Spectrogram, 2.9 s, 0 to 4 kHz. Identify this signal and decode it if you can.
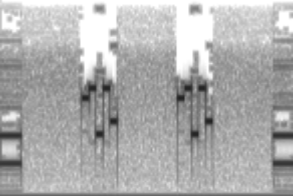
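Five-tone selective call (ZVEI), heard as quick runs of five tones, tones of about 80 ms. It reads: 89395 89395
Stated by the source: ZVEI five-tone selective call received on an SDR.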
